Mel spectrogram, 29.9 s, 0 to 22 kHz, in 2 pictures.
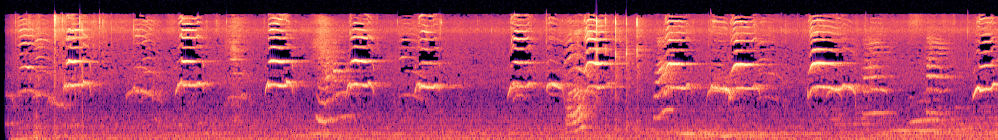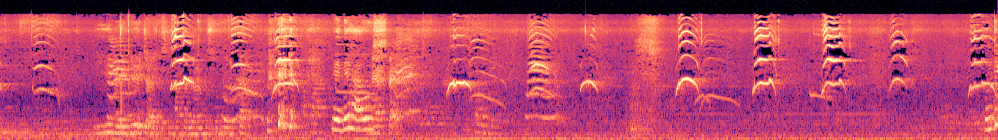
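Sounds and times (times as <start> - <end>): kittens mewing: 0.2 - 19.9, 20.6 - 24.4, 25.0 - 29.9.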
